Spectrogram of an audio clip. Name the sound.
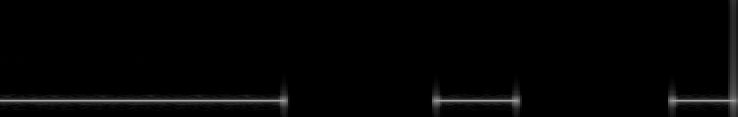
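telephone dial tone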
